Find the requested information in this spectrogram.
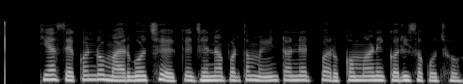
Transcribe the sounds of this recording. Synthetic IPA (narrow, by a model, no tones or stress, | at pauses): t̪jãsekəɳɖomaɾɡot͡ʃʰeked͡ʒenapəɾt̪əmeɪɳʈəɾneʈ̚pəɾkəmaɽ̃ikəɾiʃəkot͡ʃʰo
